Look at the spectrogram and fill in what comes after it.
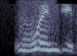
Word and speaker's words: Wendy: Wendy, like Peter Pan, W-E-N-D-Y.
